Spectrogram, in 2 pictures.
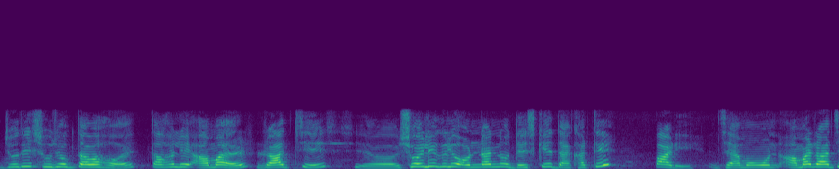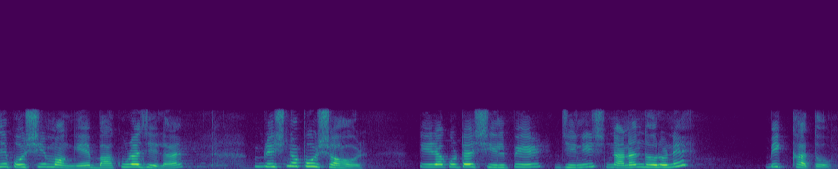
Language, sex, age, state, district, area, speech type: Bengali, female, 18-30, West Bengal, Hooghly, urban, spontaneous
